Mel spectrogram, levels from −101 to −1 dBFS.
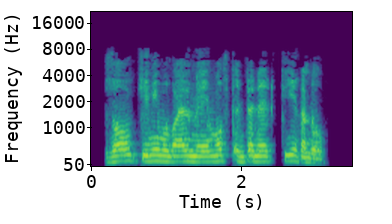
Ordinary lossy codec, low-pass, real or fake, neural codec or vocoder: MP3, 32 kbps; 9.9 kHz; fake; codec, 44.1 kHz, 3.4 kbps, Pupu-Codec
